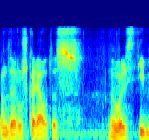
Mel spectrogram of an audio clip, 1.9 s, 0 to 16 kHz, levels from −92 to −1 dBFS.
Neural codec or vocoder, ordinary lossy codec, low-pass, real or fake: none; AAC, 96 kbps; 7.2 kHz; real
